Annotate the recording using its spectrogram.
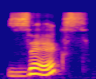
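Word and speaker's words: sechs: ফিয়া Jacks S এর পরে এ আছে জ এর মত হবে জেক্স জিবেন জেক্স জিবেন আট আন্ত নয়ন নয়ন নাইন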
